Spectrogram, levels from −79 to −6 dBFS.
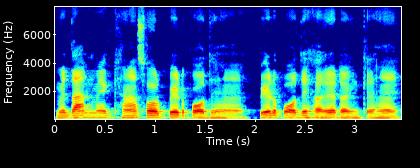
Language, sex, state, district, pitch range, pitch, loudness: Hindi, male, Jharkhand, Garhwa, 115-140 Hz, 125 Hz, -18 LUFS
